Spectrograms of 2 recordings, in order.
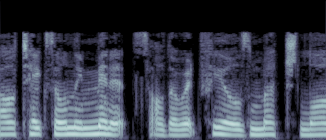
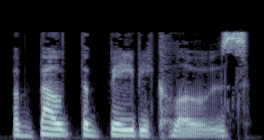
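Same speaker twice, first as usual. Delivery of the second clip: low, venomous reveal; dripping with venom; 4 semitones lower than usual. A narrator's reading. Husband turning back at the door, venomous and low. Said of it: "His voice is dripping with venom".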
